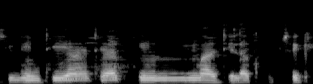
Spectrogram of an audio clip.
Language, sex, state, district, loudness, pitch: Marathi, male, Maharashtra, Nagpur, -22 LUFS, 100 Hz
